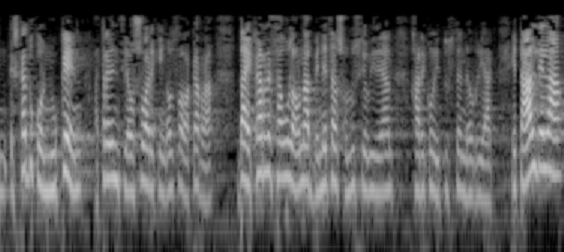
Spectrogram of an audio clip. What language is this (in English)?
Basque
